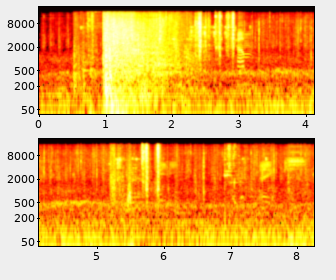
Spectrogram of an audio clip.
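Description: Shotgun blasts boom.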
